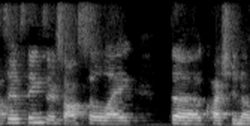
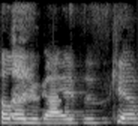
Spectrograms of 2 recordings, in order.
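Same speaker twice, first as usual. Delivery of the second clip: exaggerated, mock tired and hoarse voice; 2 semitones higher than usual. Joking about sounding worn out after travel: mock tired hoarse voice. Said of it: "I sound like".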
